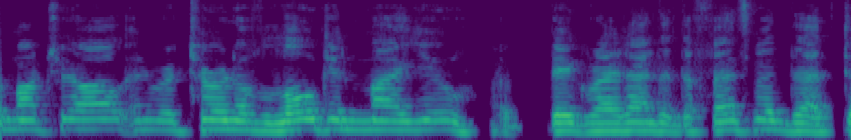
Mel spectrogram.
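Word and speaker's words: Mailloux: the the French media in particular it was mayu because m ai ll like it's you know the French pronunciation is my but I did ask him personally uh they pronounce it Mayu.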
